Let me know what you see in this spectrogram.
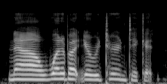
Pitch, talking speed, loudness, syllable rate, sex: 225 Hz, 215 wpm, -15 LUFS, 6.4 syllables/s, female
